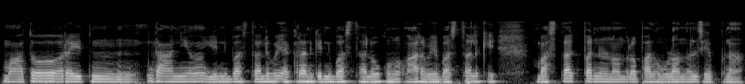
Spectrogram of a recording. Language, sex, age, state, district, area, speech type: Telugu, male, 30-45, Andhra Pradesh, Eluru, rural, spontaneous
